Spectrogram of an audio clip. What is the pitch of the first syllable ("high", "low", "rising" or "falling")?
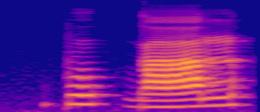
high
